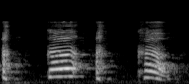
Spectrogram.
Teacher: ये क के पहले अर्ध विसर्ग है, इसलिए अह का नहीं कहते हैं, अह क अख, ऐसे अह पूरा उच्चारित नहीं होता है, अह क अख, ऐसे इसका उच्चारण होगा।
